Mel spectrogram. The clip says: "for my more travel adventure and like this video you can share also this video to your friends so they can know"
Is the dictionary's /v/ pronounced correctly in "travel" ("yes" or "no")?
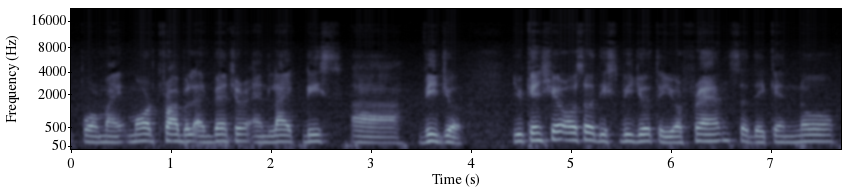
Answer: no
